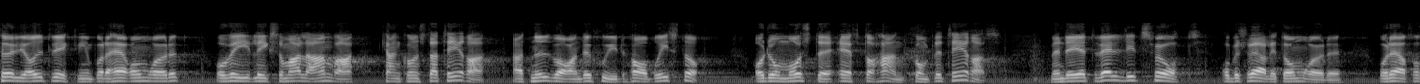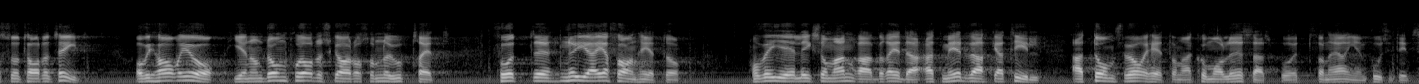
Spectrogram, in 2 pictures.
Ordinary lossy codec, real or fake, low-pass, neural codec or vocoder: none; real; 7.2 kHz; none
